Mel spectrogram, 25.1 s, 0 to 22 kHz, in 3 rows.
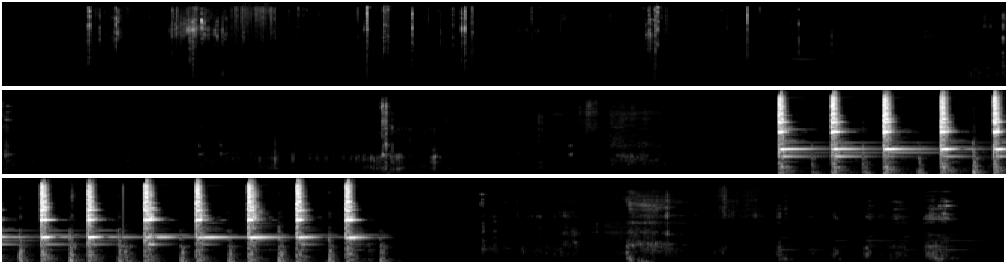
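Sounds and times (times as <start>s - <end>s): hammer blows on metal: 14.8s - 20.0s.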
